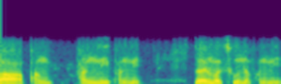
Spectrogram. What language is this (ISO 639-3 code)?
mni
